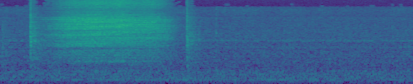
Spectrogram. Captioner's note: deep breath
